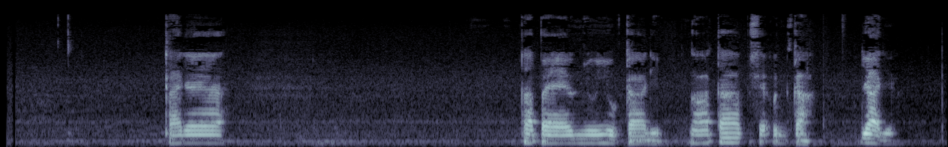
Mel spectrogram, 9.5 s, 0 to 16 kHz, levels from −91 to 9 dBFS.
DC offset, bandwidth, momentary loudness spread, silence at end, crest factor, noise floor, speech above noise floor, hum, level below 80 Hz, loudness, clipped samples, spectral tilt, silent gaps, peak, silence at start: under 0.1%; 11 kHz; 11 LU; 0.55 s; 22 dB; -55 dBFS; 34 dB; none; -58 dBFS; -22 LUFS; under 0.1%; -6 dB/octave; none; -2 dBFS; 1.65 s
